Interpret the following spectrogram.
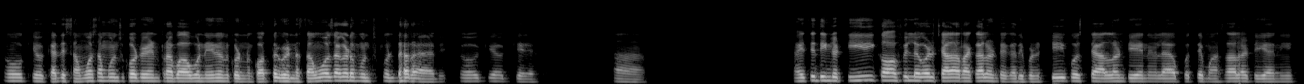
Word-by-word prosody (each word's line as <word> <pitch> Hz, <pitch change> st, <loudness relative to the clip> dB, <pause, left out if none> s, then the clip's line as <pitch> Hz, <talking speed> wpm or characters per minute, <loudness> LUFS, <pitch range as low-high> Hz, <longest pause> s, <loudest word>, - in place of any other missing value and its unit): Okay, 160 Hz, -1 st, -4 dB
okay. 140 Hz, -, -5 dB
అదే 150 Hz, -, -2 dB
సమోసా 155 Hz, +5 st, 0 dB
ముంచుకోవడం 160 Hz, -1 st, +2 dB
ఏంట్రా 155 Hz, 0 st, +1 dB
బాబు 145 Hz, 0 st, +5 dB
అని 145 Hz, -, -3 dB
నేను 155 Hz, +1 st, +2 dB
అనుకుంటున్నాను. 140 Hz, -3 st, -3 dB
కొత్తగా 145 Hz, +4 st, +2 dB
వింటన్నా 140 Hz, -2 st, 0 dB
సమోసా 170 Hz, +5 st, +3 dB
కూడా 175 Hz, -1 st, +3 dB
ముంచుకుంటారా 160 Hz, -1 st, 0 dB
అని. 130 Hz, +1 st, -18 dB, 0.3 s
ఓకె. 150 Hz, +1 st, -11 dB
ఓకె. 135 Hz, -2 st, -13 dB, 0.9 s
ఆ! -, -, -9 dB, 1.8 s
అయితే 155 Hz, +4 st, -1 dB
దీంట్లో 180 Hz, -2 st, +2 dB
టీ, 180 Hz, -, -3 dB, 0.3 s
కాఫీలో 180 Hz, -1 st, +3 dB
కూడా 175 Hz, -1 st, +4 dB
చాలా 160 Hz, 0 st, +6 dB
రకాలు 160 Hz, +1 st, +2 dB
ఉంటాయి 145 Hz, -2 st, -6 dB
కదా! 135 Hz, 0 st, -4 dB
ఇప్పుడు 135 Hz, 0 st, -7 dB
టీకి 160 Hz, +1 st, 0 dB
వస్తే 155 Hz, +1 st, -4 dB
అల్లం 150 Hz, +1 st, -1 dB
టీ 145 Hz, -, -1 dB
అని 145 Hz, 0 st, -8 dB
లేకపోతే 140 Hz, +1 st, -4 dB
మసాలా 145 Hz, +2 st, -2 dB
టీ 135 Hz, -, -6 dB
అని 135 Hz, 0 st, -13 dB
150 Hz, 175 wpm, -23 LUFS, 140-160 Hz, 1.8 s, చాలా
